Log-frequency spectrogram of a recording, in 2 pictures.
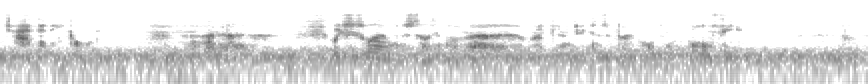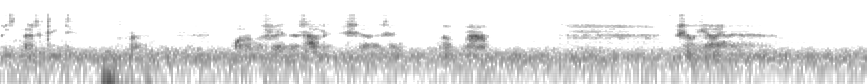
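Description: A middle-aged man speaks calmly and seriously nearby.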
